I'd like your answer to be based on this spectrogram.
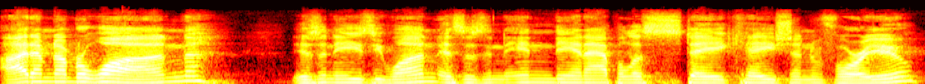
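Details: Adult male speaker; plain speech.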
